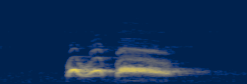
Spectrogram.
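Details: Spotted dove giving one short burst of low, throaty cooing, a quick double note and then a longer slurred coo that trails off.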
